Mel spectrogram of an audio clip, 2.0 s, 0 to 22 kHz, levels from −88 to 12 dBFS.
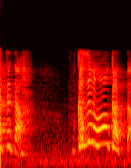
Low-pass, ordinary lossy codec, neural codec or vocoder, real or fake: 7.2 kHz; none; none; real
